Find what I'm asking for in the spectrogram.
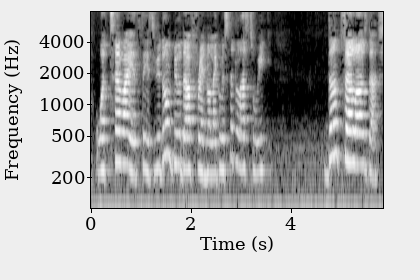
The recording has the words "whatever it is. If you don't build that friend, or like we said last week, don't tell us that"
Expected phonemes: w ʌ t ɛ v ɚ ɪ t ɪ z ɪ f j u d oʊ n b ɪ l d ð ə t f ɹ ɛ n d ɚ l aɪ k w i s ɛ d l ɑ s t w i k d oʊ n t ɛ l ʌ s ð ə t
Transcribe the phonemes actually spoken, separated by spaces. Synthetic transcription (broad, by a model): w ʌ t ɛ v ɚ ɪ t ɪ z ɪ f j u d oʊ n b ɪ l d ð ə t f ɹ ɛ n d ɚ l aɪ k w i s ɛ d l ɑ s t w i k d oʊ n t ɛ l ʌ s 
